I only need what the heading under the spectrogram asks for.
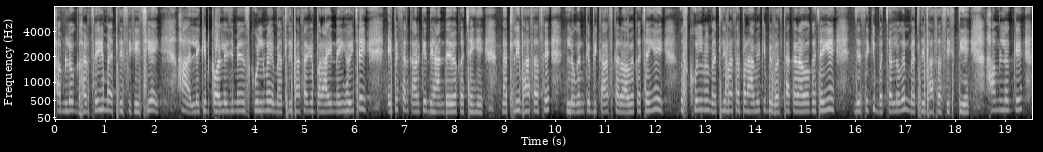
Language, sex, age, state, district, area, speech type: Maithili, female, 45-60, Bihar, Sitamarhi, rural, spontaneous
